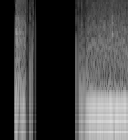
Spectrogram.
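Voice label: "zu2qiu2" Mandarin Chinese, female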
